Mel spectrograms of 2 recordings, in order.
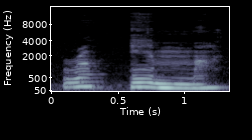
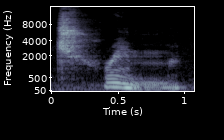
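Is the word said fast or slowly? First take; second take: slowly; fast. First: The word is said slowly, sound by sound. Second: The word is said quickly as one blended unit.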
